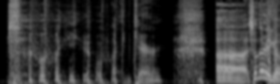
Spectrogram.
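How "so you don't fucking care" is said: slow words broken up by real laughter; cracking up while talking; laughing. Real, not acted. Cracks up at own tangent.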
